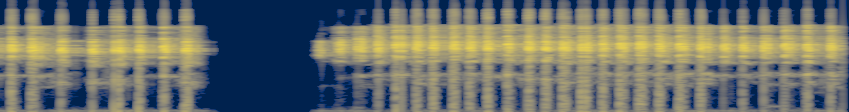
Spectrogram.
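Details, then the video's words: Collared kingfisher calling in a rough, harsh chatter: fast repeated rasping notes that break off briefly, then resume as a longer, steady rattling laugh. "Suara tengkek buto||masteran burung gacor ngekek panjang suara kasar"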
